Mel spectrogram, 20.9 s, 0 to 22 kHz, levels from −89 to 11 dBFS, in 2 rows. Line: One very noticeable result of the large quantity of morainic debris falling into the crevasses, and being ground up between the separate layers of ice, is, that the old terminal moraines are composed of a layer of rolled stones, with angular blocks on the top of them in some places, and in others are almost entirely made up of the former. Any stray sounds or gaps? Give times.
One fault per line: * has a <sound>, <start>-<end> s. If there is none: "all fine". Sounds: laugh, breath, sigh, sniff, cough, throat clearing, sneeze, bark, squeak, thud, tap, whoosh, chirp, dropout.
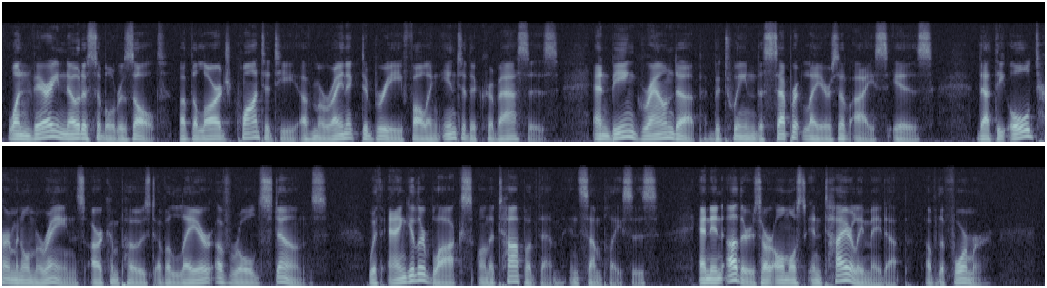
all fine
